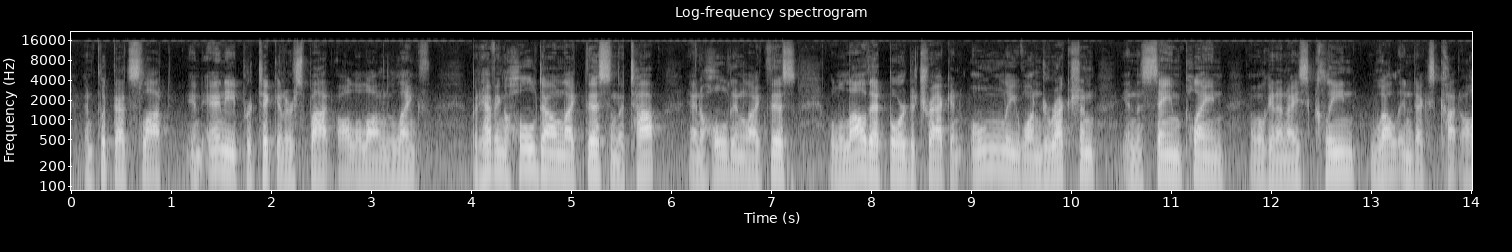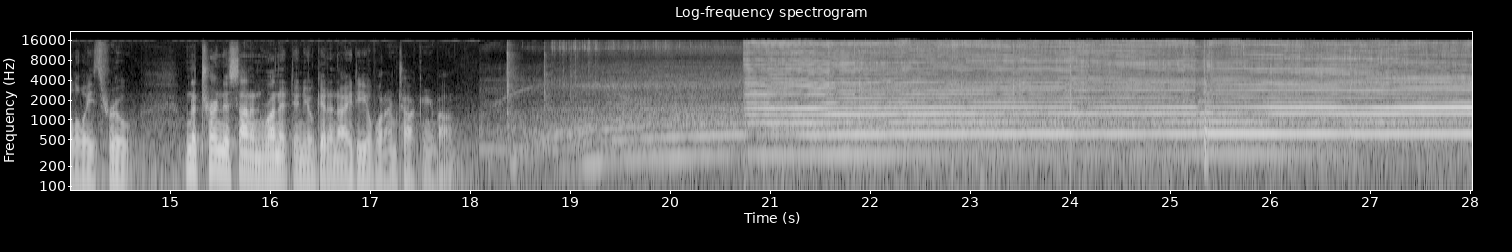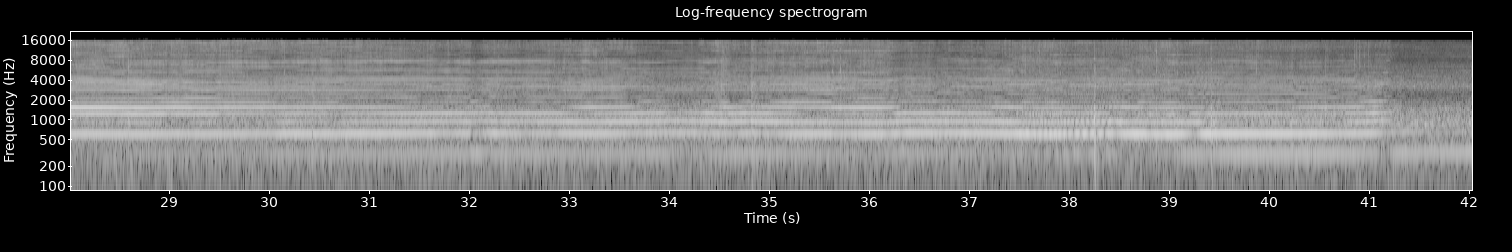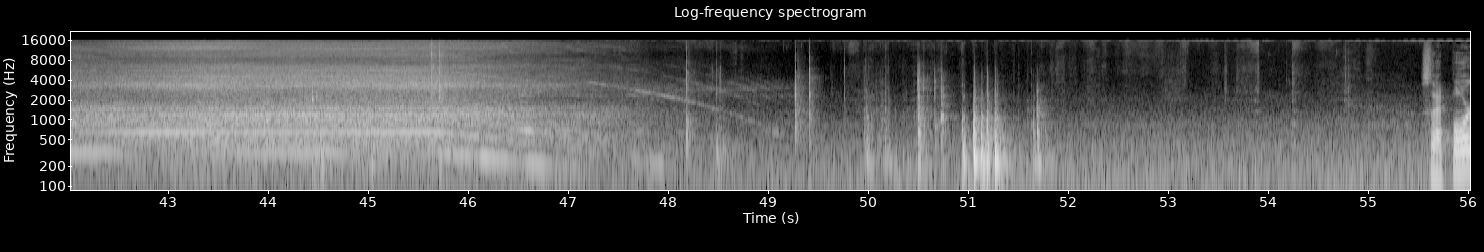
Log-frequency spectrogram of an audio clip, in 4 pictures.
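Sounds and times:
router bit cutting wood: 0:18.1 - 0:49.5
router motor whine: 0:18.1 - 0:49.5.

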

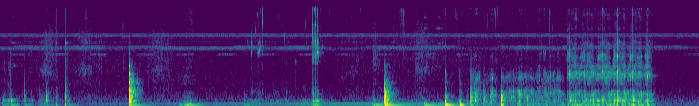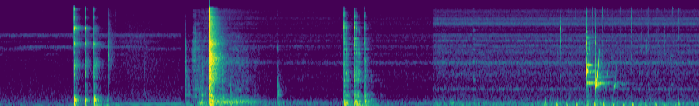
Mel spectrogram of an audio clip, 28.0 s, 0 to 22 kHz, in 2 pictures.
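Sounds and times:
metal clank on stove: 0:20.9 - 0:21.5.

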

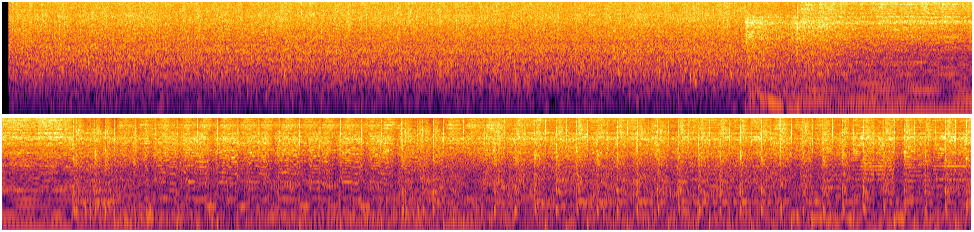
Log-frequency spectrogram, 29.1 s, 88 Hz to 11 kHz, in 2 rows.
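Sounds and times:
creek rushing over boulders: 0:00.1 - 0:12.1
loud rock music: 0:11.2 - 0:29.0.

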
